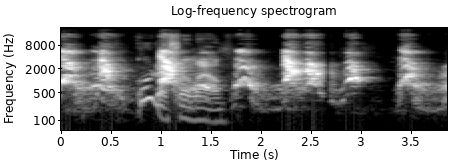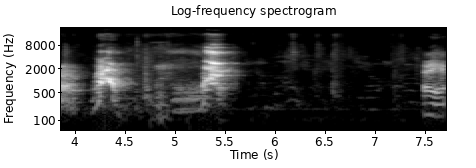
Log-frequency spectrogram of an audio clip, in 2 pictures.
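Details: Brittany puppies, five weeks old, crated in a training kennel, give a run of whiny yelps and rising-falling whimpers about once a second, then fall quiet before one more cry at the end.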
